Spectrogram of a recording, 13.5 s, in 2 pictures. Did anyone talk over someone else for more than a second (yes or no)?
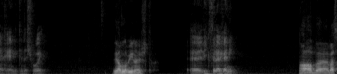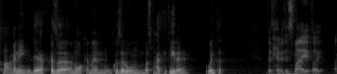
no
